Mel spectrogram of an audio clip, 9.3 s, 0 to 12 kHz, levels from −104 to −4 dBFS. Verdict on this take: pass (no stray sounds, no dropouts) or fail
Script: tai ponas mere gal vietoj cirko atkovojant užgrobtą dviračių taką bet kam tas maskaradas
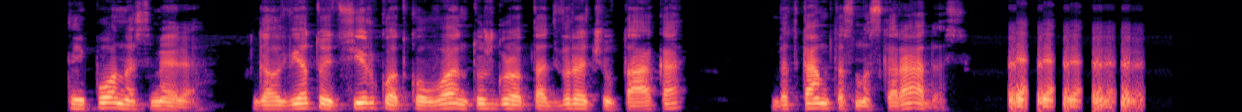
fail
